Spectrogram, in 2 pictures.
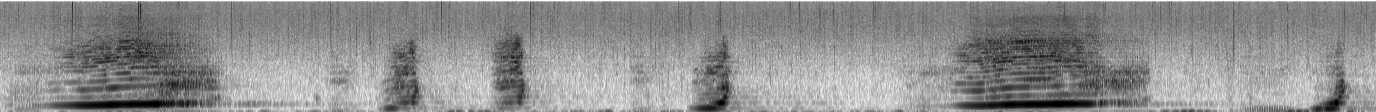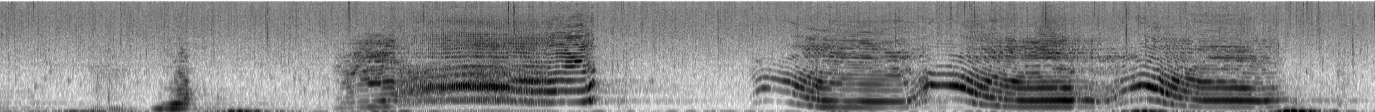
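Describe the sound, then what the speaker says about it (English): Humpback whale song, a long sequence of moaning, rising and falling tonal calls with whoops and upsweeping cries, loud and close with brief gaps between phrases and no talk. "that is the song of a humpback whale"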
